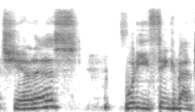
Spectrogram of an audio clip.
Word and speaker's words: Chiodos: Chiaos. Is that Is that how you pronounce that? Bro, get it right. Well, you read it then. Jeez. Hi. So, you like Chiodos?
